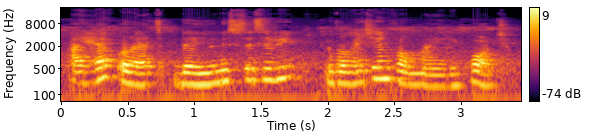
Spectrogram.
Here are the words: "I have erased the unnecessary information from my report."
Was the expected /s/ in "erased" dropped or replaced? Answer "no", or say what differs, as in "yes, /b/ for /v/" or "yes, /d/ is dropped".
yes, /s/ is dropped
